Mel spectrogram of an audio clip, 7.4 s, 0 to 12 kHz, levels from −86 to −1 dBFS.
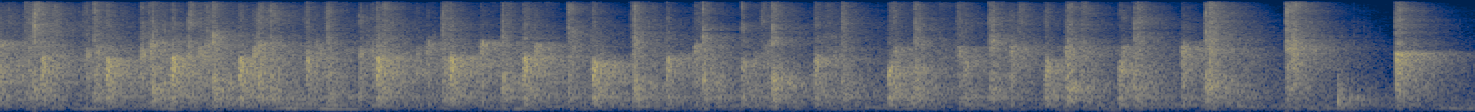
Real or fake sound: real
